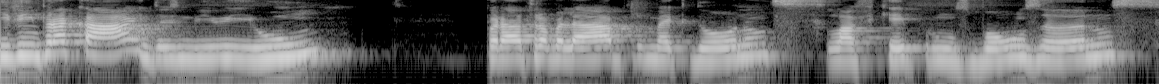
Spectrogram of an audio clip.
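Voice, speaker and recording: Her pitch fairly high with ordinary variation, a woman speaks at a very slow pace. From southern Brazil, Rio Grande do Sul (São Leopoldo, near Porto Alegre). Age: 40s. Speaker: company CEO, market research executive. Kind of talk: podcast interview. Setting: studio.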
